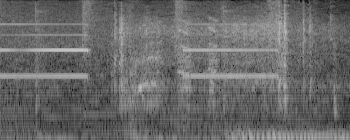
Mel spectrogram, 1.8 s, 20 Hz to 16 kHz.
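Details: Turbo Honda on E85, after starter replacement, stock ECU fitted: steady dash chime, brief crank, then the engine catches and settles into a firm, even rumble: normal start.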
